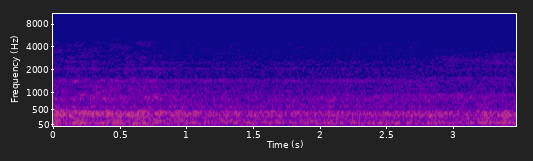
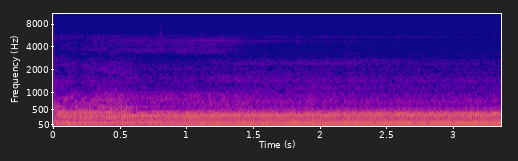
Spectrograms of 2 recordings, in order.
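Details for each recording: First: 2013 Ford F-150 blower motor after removing a fallen blend door piece that caused rumbling with AC on: only soft, steady air rush, no ticking or scraping; blower fan now runs quietly and normally. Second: 2013 Ford F-150 with the AC on: steady, heavy low rumble with a slight pulsing beat from the blower fan behind the dash, heard at any fan speed and caused by debris in the fan.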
